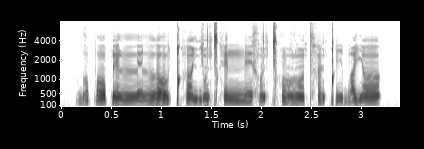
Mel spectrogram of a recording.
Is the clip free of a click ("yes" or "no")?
no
